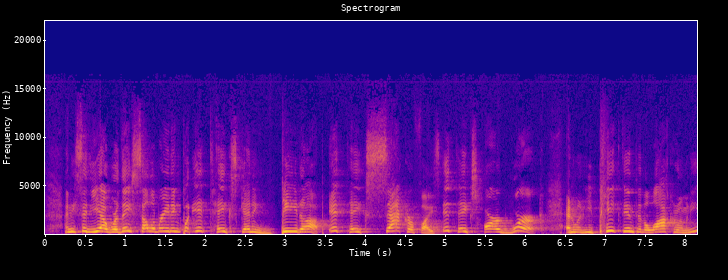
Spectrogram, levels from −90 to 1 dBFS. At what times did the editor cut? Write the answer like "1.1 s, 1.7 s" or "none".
1.7 s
